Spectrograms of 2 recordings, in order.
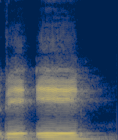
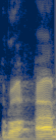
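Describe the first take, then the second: First: The vowels are tilted toward e. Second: The vowels are plain open a sounds.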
